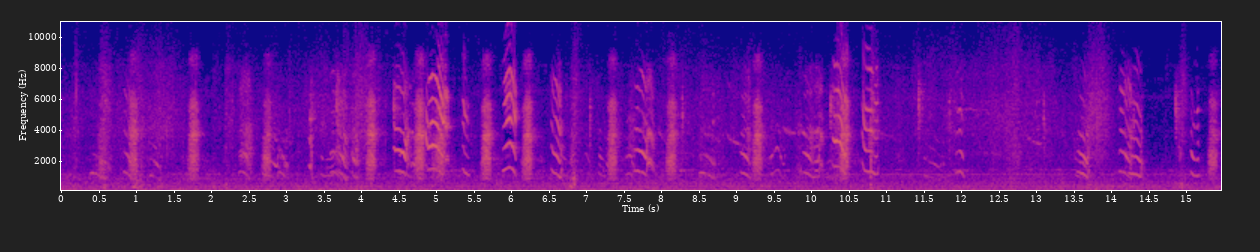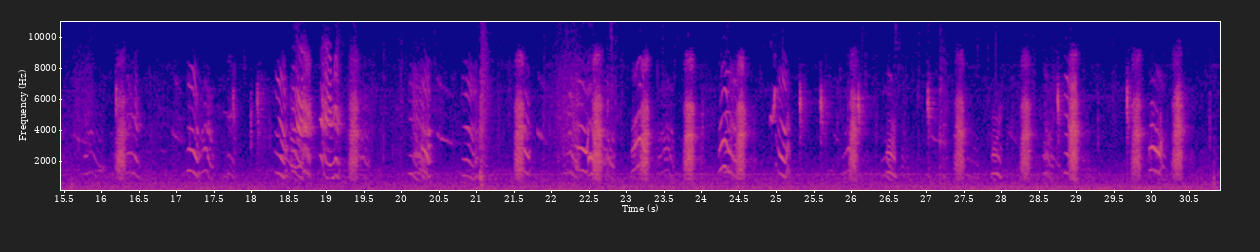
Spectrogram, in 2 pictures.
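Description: Birds calling: a busy, continuous run of short, harsh chirps and calls, many of them quick pitch sweeps, overlapping from several birds.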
